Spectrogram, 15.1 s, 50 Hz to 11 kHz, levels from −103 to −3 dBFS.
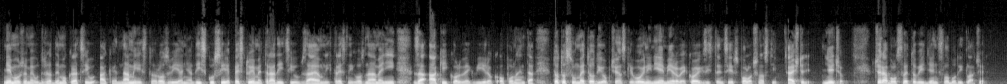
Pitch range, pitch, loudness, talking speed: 85-95 Hz, 90 Hz, -19 LUFS, 145 wpm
